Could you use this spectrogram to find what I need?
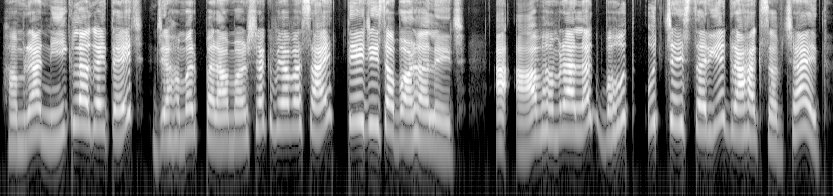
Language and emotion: Maithili, happy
